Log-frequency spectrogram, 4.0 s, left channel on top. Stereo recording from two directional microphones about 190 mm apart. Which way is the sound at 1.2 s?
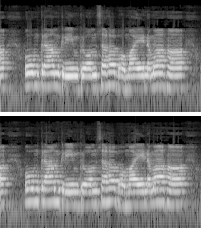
20° left (ahead or behind).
